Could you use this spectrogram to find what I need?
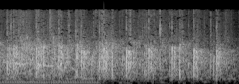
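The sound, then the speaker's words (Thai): An audience at a Podtalk live event applauds the Widcast show, a dense wash of many hands clapping at a fairly loud, even level with no voices on top, and a low hum fades out partway through. “และนี่ก็คือเสียงที่อัดมาจากวันงานพอดทอล์กครับเชิญไปรับฟังครับ ปรบมือให้วิดแคสครับผม”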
